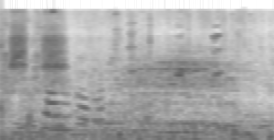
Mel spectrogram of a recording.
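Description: A horse at a busy horse market in Sokuluk, Chuy, gives a brief whinny near the start, mid-distance, over continuous crowd chatter and background noise.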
